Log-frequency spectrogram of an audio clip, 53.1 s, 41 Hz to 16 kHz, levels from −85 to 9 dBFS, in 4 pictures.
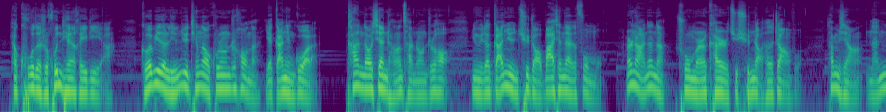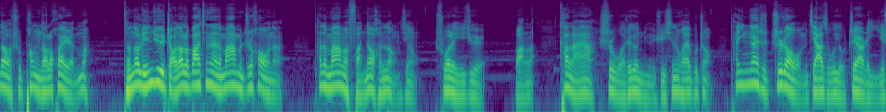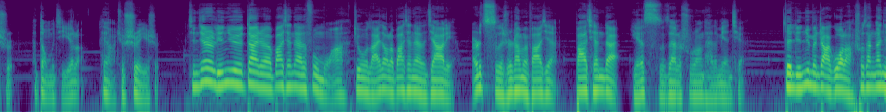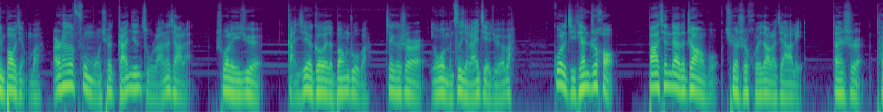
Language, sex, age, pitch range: Chinese, male, 20-39, 105-140 Hz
